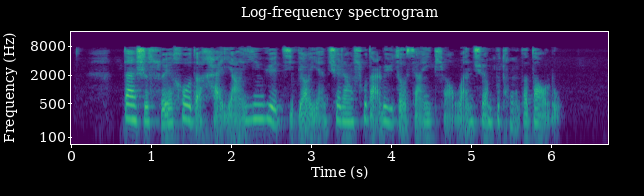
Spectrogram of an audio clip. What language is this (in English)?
Chinese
